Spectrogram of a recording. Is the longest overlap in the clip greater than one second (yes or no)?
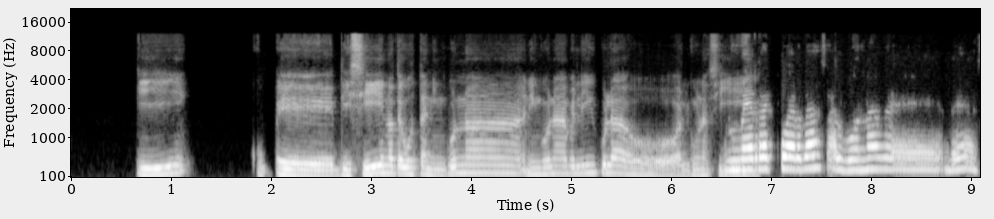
no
